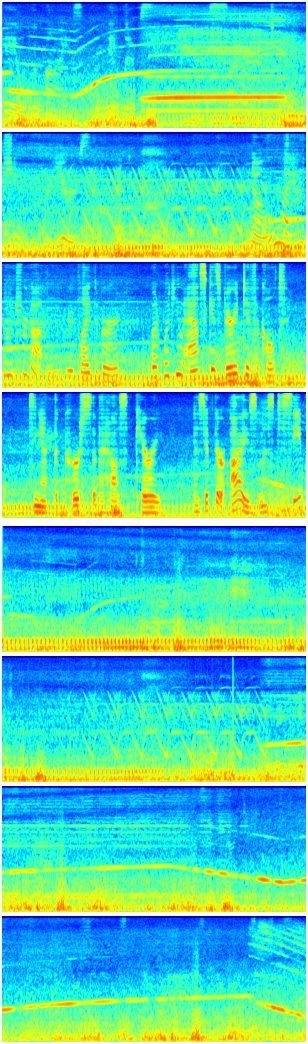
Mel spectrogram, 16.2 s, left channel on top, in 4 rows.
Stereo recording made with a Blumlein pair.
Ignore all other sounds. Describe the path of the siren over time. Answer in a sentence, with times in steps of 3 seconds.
You can hear the siren on the left from 0 s, in the centre from 6 s and on the right from 9 s.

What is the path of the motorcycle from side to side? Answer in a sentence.
In this clip you hear the motorcycle go from the right side to the left.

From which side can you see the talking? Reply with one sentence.
In this clip you hear the talking on the left.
